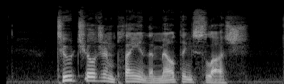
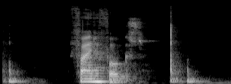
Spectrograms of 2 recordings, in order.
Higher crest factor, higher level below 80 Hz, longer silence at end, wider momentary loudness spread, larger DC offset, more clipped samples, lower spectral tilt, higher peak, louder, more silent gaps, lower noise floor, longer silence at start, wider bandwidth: about the same, 20 dB vs 18 dB; about the same, -48 dBFS vs -52 dBFS; about the same, 0.35 s vs 0.25 s; second, 7 LU vs 18 LU; neither; neither; second, -4.5 dB/octave vs -6 dB/octave; about the same, -4 dBFS vs -2 dBFS; second, -23 LUFS vs -19 LUFS; neither; about the same, -50 dBFS vs -49 dBFS; first, 0.55 s vs 0.05 s; about the same, 15.5 kHz vs 14.5 kHz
